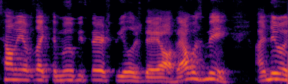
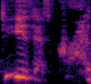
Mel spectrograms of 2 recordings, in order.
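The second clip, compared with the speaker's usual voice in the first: breathy, half-whispered, frustrated angry outburst; 6 semitones higher than usual. Retelling losing a video game fight and getting mad: retelling own angry yell. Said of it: "I yelled out loud".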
